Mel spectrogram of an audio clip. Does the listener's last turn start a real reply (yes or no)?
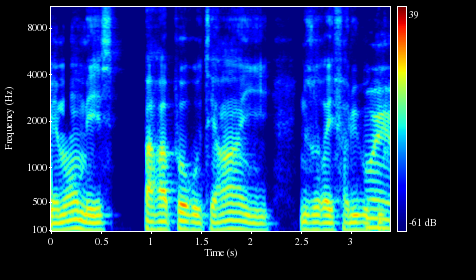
yes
